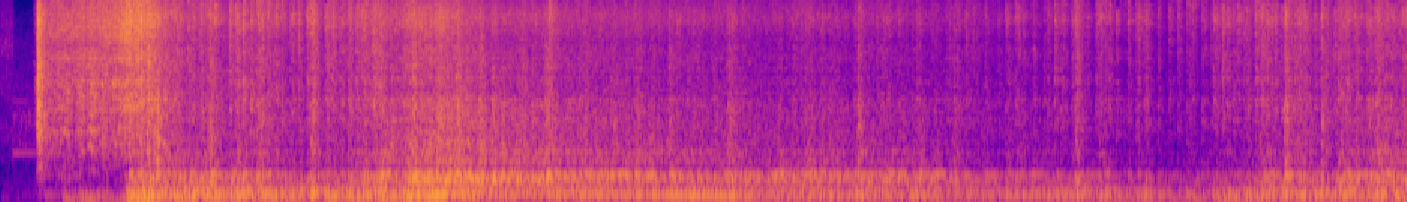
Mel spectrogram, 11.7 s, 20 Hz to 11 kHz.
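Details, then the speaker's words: Ford Cobra V8 on stock tune with aftermarket cam and 24 lb injectors, idle screw opened about half a turn: cranks, catches, settles into lumpy uneven rough idle with backfiring; cause unknown. "cing 24 pounders, the car should run, but idle probably won't be too happy. I still hear the car backfiring a pretty fair bit."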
